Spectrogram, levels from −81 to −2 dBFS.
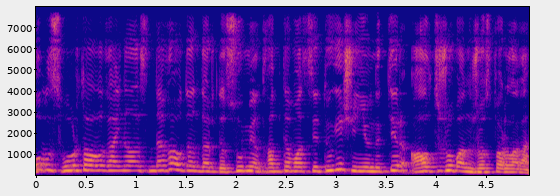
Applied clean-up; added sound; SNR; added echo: neural mask model DeepFilterNet 3.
